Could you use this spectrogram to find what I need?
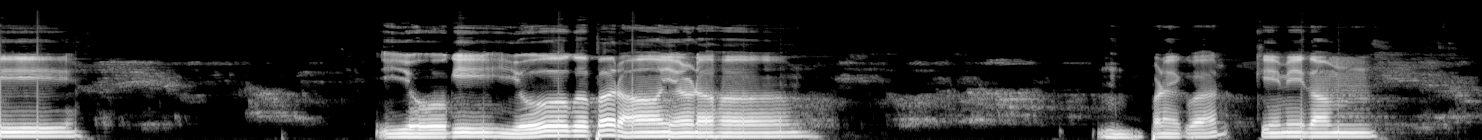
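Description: A man chants in a slow, sustained melodic voice, with pauses between phrases.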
